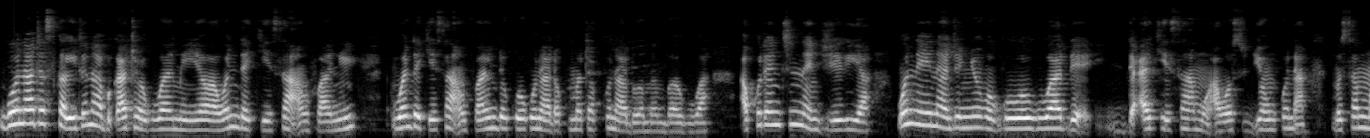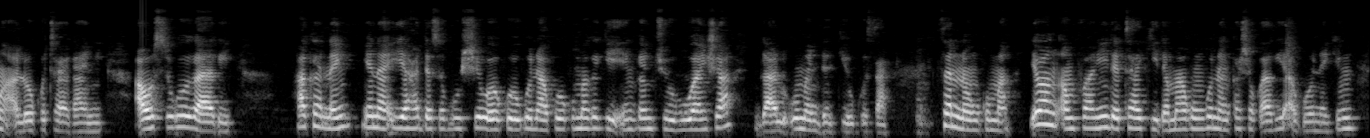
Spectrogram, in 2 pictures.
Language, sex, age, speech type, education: Hausa, female, 46-60, spontaneous, tertiary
